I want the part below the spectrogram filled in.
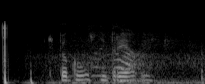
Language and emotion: Russian, neutral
